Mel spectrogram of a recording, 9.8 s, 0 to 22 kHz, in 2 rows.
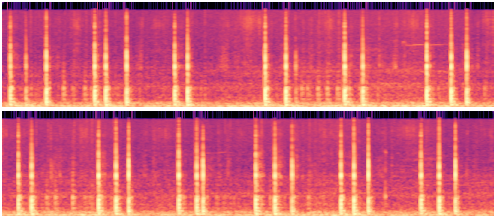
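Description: Fingertips tap the glossy laminated paper cover of a large picture book in an irregular rhythm, about 32 taps. Each tap is a short, dry knock with a bright click and a soft low thump that dies away almost at once, over a faint low rumble.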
